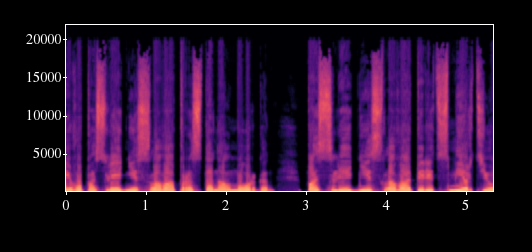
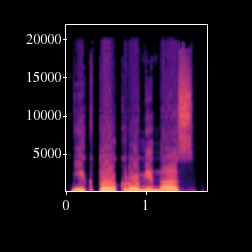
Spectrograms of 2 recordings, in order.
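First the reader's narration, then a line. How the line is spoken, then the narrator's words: Composed shout. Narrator (Russian): взял себя в руки и крикнул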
